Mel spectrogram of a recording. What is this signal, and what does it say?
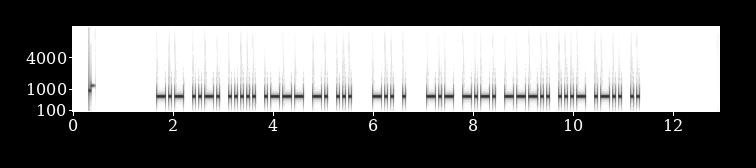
Morse code, heard as a keyed tone, about 20 wpm, 700 Hz. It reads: KF5JNS DE KC8VLI
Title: USA Callsign DE Callsign - 6 Characters - 20wpm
